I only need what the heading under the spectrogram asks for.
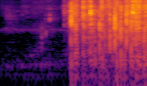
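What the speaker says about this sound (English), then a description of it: "So we're just going to shuffle. Hopefully no other cards jump out at us." A deck of tarot cards is shuffled close by, a quiet pause giving way to a dense, crisp riffling burst that continues to the end.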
